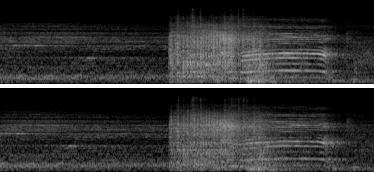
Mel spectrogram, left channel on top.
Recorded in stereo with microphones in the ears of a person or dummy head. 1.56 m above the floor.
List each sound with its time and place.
1.7 s laughter: 30° left (ahead or behind), 0.8 m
